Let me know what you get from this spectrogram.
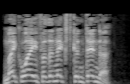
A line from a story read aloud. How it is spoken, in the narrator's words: I heard Hoppy shout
